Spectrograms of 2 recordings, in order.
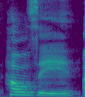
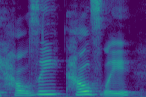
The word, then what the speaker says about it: Helsley: So if at any point during this episode says Helsey, I apologize. – Just ignore it. – I have to like look down at her name because it's spelled Hesley. Like it's very clearly Helsley.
